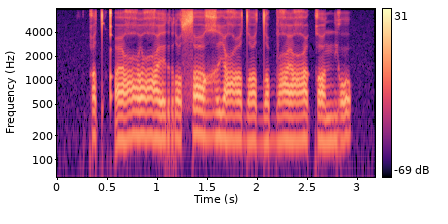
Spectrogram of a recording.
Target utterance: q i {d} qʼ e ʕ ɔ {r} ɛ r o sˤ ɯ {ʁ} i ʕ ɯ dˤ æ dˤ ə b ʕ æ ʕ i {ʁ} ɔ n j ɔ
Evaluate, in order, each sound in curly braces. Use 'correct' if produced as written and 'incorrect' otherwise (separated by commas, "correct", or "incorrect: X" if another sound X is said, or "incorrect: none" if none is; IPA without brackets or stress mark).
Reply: incorrect: tˤ, incorrect: ʕ, correct, incorrect: q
